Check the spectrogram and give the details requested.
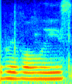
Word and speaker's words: Rivoli: No, you're saying it correctly, the Rivolis.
